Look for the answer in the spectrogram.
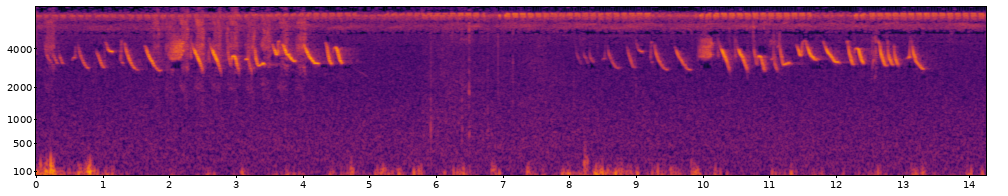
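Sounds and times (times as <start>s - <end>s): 
chestnut-bellied seed finch whistling song: 0.1s - 4.8s, 8.1s - 13.5s.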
